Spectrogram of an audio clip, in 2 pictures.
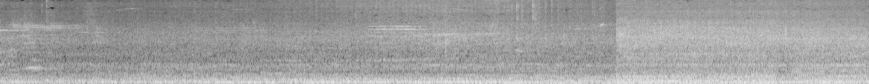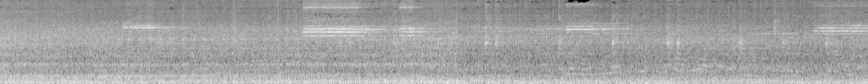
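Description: Street traffic at a busy market: a steady low rumble of passing vehicles with indistinct background voices, swelling louder for a couple of seconds about six seconds in and again near twelve seconds.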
